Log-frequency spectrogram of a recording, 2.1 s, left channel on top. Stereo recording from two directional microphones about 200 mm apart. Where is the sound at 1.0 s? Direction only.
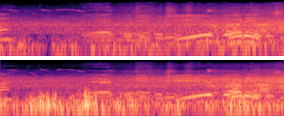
20° left (ahead or behind).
